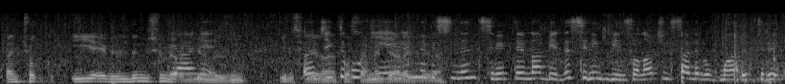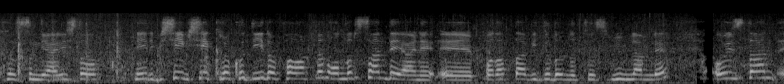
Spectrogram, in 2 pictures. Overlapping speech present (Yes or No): Yes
